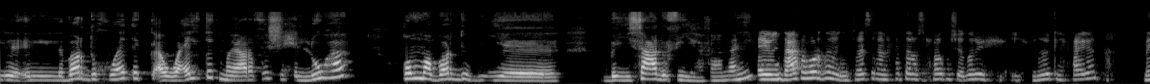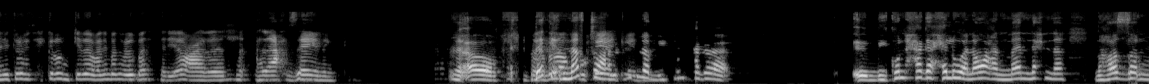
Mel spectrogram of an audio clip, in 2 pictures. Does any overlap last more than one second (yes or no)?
yes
